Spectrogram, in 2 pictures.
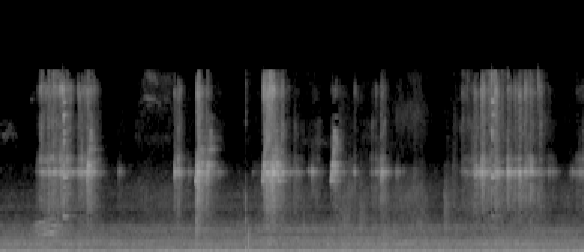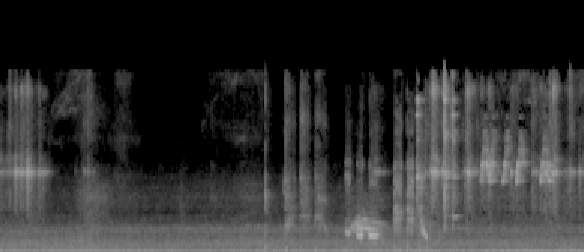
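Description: A Bengal cat gives a brief, bending meow over a steady indoor hum.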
